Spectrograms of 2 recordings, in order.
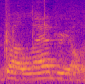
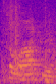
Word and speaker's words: Galadriel: By the way, Galadriel is how you say that. Galadriel.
